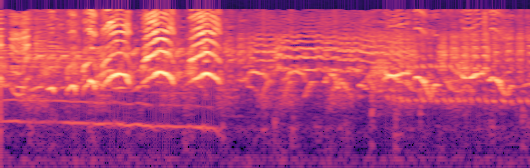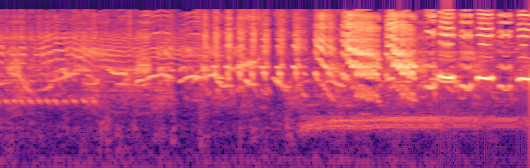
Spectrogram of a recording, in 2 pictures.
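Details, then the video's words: Wild-caught white-browed laughingthrush, perched at Tân Túc, Bình Chánh, Ho Chi Minh City, sings while fanning its tail and wings and keeps changing tunes: varied loud whistled phrases swooping up and down with quick chirps, over a low steady hum. "Khướu Bạc Má Bổi Lỡ Hót Múa Đuôi Cánh Đảo Giọng Liên Tục"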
